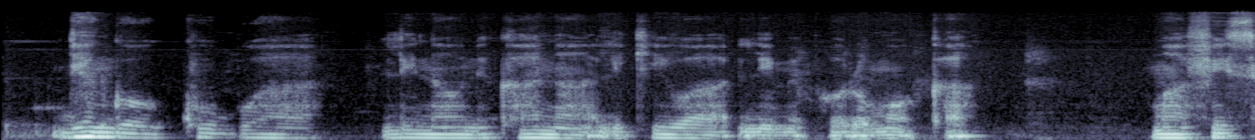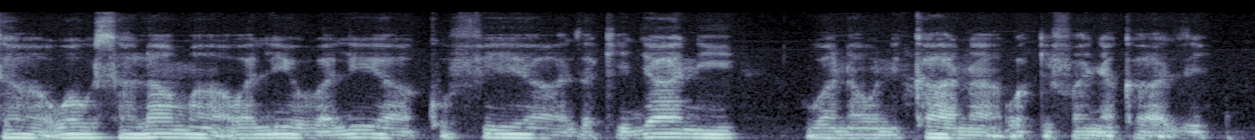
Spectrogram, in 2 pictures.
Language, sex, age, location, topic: Swahili, male, 18-24, Kisumu, health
